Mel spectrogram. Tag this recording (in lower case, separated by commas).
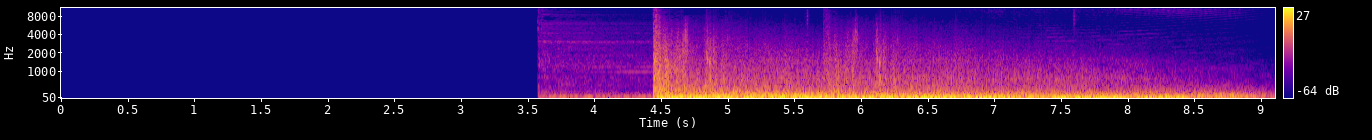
music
